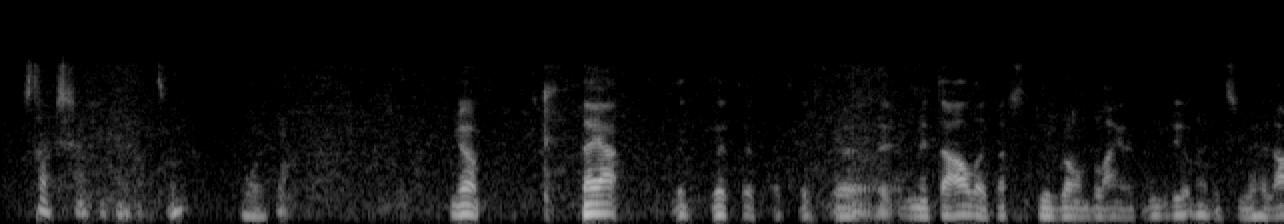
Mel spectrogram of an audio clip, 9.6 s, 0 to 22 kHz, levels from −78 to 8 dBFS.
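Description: Throughout the clip, the noise suppressor pulls the room noise down by about 16 dB frame by frame, so the background dips in the gaps and swells back under the speech. These are noise suppressor artifacts.

From 0.18 to 1.27 s, the suppressor mistakes parts of the speech for noise and turns them down by up to about 13 dB, over roughly a third of a second in total. Soft sounds and syllable tails come out faint and swallowed.

The same speech cut by the noise suppressor returns from 5.03 to 7.06 s, deeper this time at up to about 17 dB over about half a second, and again from 7.46 s to the end, also reaching about 17 dB, where quiet stretches sound clipped away.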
